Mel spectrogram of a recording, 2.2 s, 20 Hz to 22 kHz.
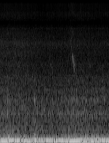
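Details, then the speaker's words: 1989 Honda Goldwing after carb sync, idling around 1,000 rpm, a little high: low, smooth, steady rumble, no hunting or hanging revs; carbs balanced, normal idle. "So ours is just fine. We are idling around 1,000, which is a little high for this."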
